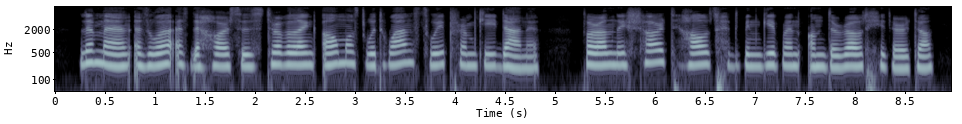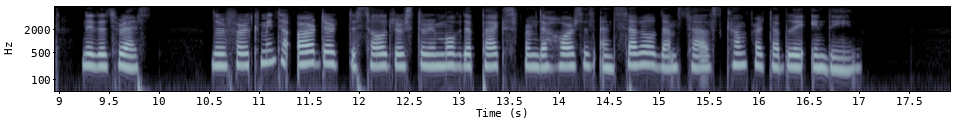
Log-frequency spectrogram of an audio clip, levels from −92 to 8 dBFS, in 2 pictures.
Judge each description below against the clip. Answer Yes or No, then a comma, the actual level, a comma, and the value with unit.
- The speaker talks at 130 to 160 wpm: Yes, average, 155 wpm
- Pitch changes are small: Yes, narrow, 1.7 semitones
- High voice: Yes, high, 235 Hz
